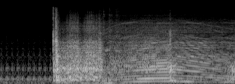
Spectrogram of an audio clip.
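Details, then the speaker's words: Classic Mini spare engine that would not start, with a seized clutch arm and plunger: after wiring and fuel fixes, the starter cranks and the engine fires. It revs unevenly on throttle for about two seconds, then stumbles and dies. "Try try and make it run with the throttle. Oh, doesn't sound good."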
